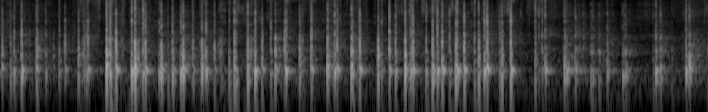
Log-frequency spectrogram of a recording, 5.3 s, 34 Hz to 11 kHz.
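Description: Fingertips, one hand gloved, tap and rub a hollow teal plastic detergent bottle in a quick, uneven run of about thirty soft taps. Each tap is short and hollow, with a dull tone around 330 Hz and almost no ring. Faint rubbing fills the gaps between the taps.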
